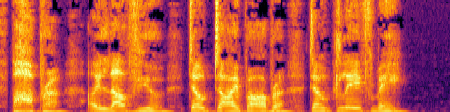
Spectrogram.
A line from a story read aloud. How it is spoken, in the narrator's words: A sudden final surge of something akin to hope made him call out raspingly, urgently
